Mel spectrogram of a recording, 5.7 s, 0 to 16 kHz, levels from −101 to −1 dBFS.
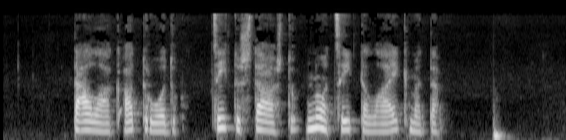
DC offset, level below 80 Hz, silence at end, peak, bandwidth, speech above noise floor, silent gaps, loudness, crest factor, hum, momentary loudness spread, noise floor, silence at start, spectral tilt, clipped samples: under 0.1%; -44 dBFS; 0.65 s; -6 dBFS; 11.5 kHz; 51 dB; none; -24 LUFS; 20 dB; none; 13 LU; -74 dBFS; 0.75 s; -5 dB/octave; under 0.1%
